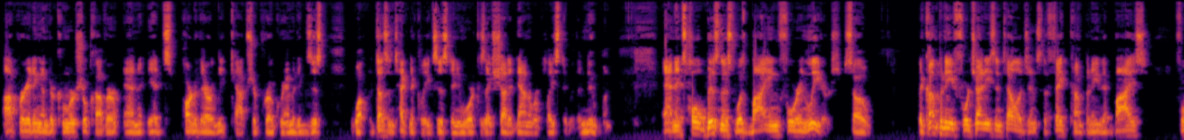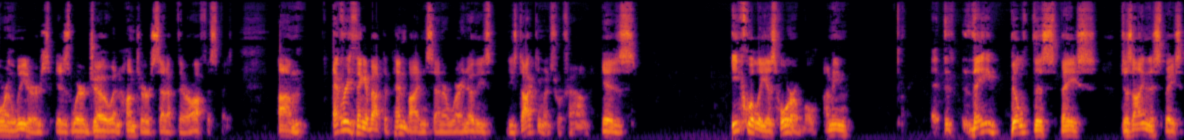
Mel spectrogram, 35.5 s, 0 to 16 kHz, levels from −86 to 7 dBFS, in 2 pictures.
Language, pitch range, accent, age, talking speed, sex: English, 80-95 Hz, American, 50-69, 155 wpm, male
